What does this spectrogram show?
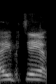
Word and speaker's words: Obadiah: Is that how you pronounce it? Yeah, Obadiah, which am I allowed to interject quickly with a great fact about that?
